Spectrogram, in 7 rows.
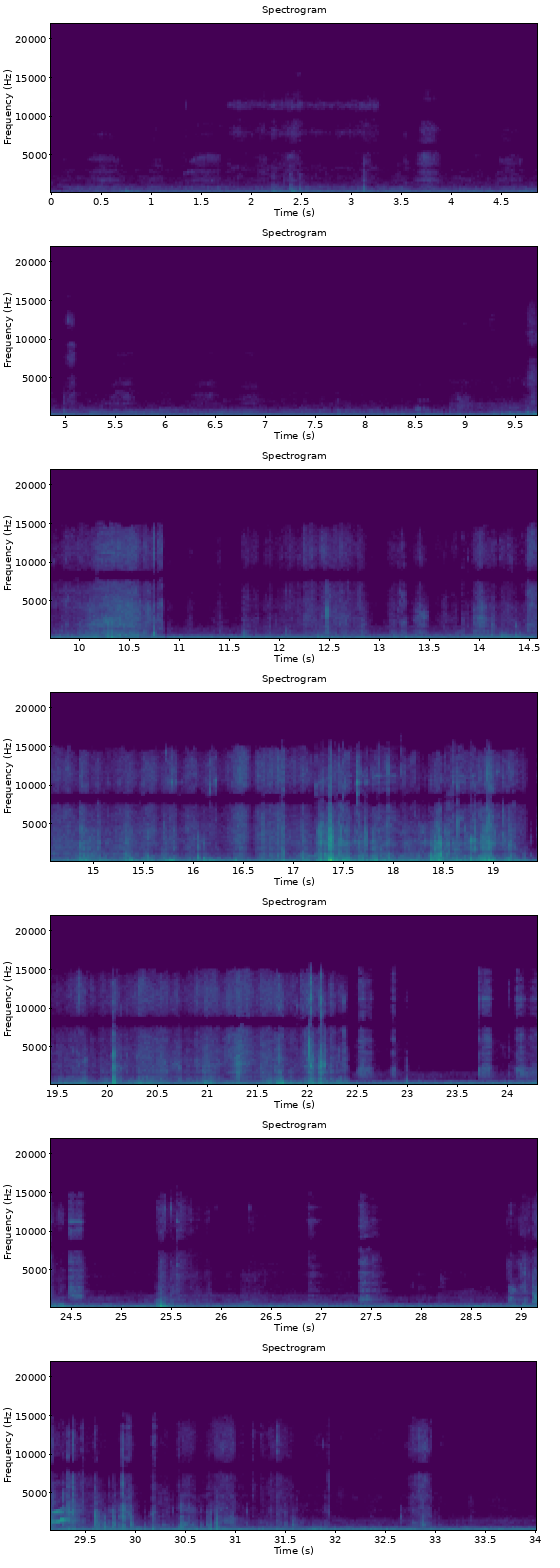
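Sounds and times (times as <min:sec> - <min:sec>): steady low hum: 0:00.0 - 0:28.8, 0:30.0 - 0:34.0
fabric and packaging rustling: 0:08.9 - 0:22.7, 0:28.8 - 0:34.0.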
